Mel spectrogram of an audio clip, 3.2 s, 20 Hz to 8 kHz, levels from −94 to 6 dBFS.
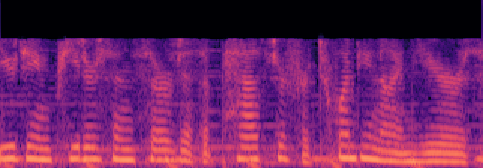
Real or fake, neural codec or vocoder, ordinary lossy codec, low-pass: real; none; AAC, 16 kbps; 7.2 kHz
